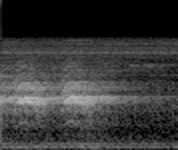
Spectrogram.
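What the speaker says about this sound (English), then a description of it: "I'm having a lot more crows call back right now." Distant crows cawing back during a solo air-rifle crow hunt in Indiana, two drawn-out caws over a low background hum, faint and outdoors.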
